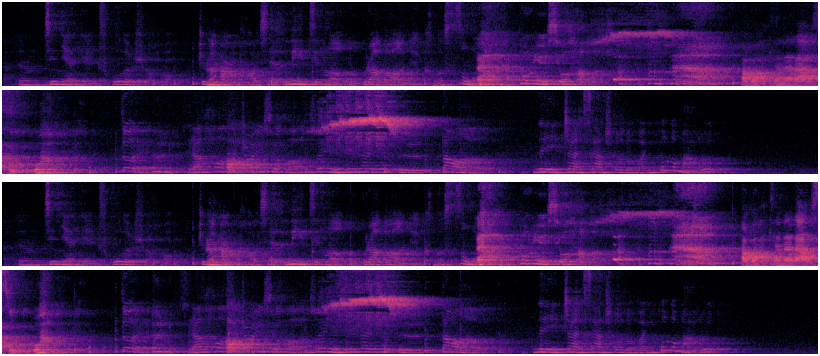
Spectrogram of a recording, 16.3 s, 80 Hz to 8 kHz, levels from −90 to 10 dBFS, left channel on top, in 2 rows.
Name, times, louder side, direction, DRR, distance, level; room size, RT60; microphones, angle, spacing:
voice 1, 0.1-6.1 6.5-7.1 9.4-9.7 10.0-13.1 13.5-15.3, equal, ahead, 1 dB, 1.8 m, -38 dB
sound 1, 1.5-2.1 2.3-3.9 4.2-7.0 7.3-8.3 8.5-10.1 10.4-11.3 11.6-13.2 13.5-13.7, equal, 25° right, 1.9 m, -51 dB
sound 2, 5.9-7.0 10.0-10.1 11.2-12.5, left 4 dB, 25° left, 4.0 m, -33 dB
voice 2, 6.7-8.8 9.7-9.9 10.4-10.7, right 3 dB, 80° right, 3 dB, 1.9 m, -29 dB
24.0 x 22.0 x 5.0 m, 1.5 s
head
